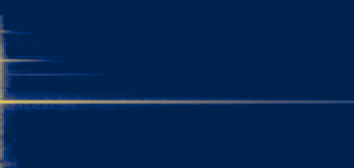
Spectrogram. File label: note sms; iphone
